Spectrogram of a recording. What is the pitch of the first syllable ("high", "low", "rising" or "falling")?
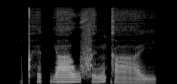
low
